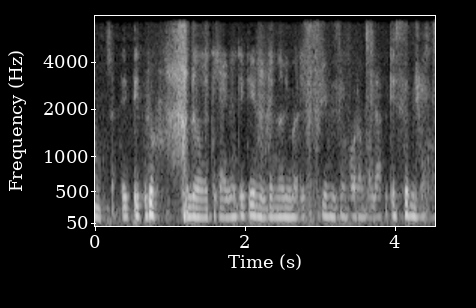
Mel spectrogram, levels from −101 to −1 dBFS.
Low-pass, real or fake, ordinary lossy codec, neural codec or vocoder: 7.2 kHz; fake; none; codec, 16 kHz, 1.1 kbps, Voila-Tokenizer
